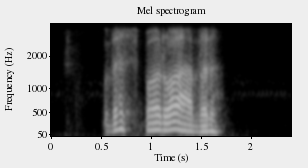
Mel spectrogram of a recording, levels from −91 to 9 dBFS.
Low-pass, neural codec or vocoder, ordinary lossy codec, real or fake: 3.6 kHz; codec, 16 kHz in and 24 kHz out, 0.8 kbps, FocalCodec, streaming, 65536 codes; Opus, 32 kbps; fake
